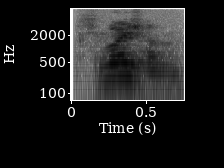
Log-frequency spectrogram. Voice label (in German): "schmolchrn", Erzgebirgisch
